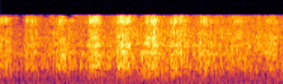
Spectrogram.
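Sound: tractor engine running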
